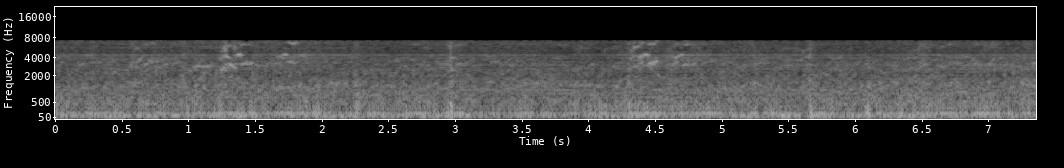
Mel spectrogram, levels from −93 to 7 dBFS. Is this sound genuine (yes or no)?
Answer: no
